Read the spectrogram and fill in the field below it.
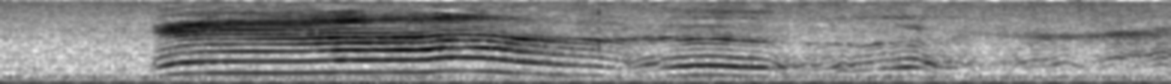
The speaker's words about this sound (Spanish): ¡Shh! ¿Escuchan eso? ¿Es el llanto de un bebé?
